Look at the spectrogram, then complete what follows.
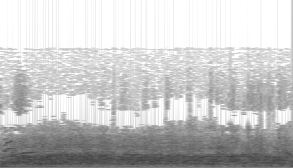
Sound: audience laughing

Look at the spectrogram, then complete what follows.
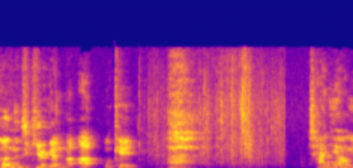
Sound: A big sigh

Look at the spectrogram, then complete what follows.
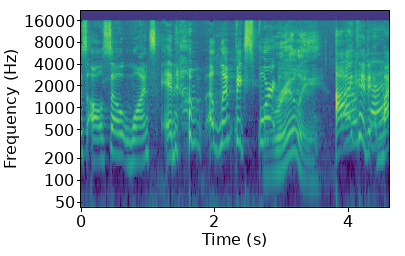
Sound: laughter

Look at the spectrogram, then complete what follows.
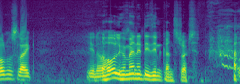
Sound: laughs

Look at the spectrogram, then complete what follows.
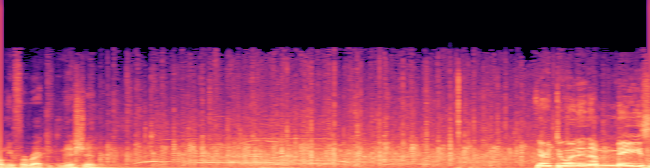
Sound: audience applauding and shouting

